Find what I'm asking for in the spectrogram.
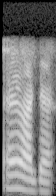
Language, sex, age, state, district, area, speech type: Nepali, female, 30-45, West Bengal, Darjeeling, urban, conversation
